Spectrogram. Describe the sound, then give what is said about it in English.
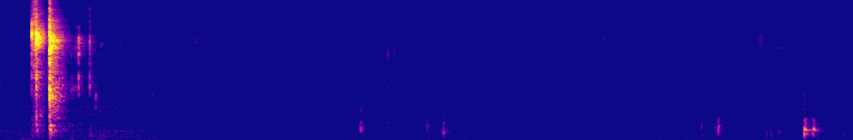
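A short, loud slurping sip of orange vanilla Coke with a hissy, fizzy edge, followed by near silence broken only by a few faint swallowing clicks. “So I'm going to get a sip off of my orange vanilla Coke here, so just bear with me for just a moment.”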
